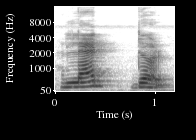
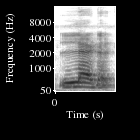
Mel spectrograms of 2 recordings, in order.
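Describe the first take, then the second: First: Ladder split and stretched very slowly; teacher drawing out each syllable of ladder; slow syllable demo. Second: Said in the usual way. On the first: Shown as a demonstration. Teacher breaking up ladder for students, very slow. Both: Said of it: "तो हो गया ladder".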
